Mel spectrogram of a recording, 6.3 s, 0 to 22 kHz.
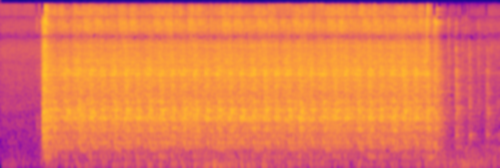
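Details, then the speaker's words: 2008 Smart Fortwo 451 Passion Cabrio, stood outside 2.5–3 years, first try on a fresh battery: starter cranks steadily for about five seconds with no firing; owner suspects no fuel or 3-year-old fuel; crank no start. "Almost. Sounds like it wants to go, but there's probably no fuel, or the fuel is probably 3 years old."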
